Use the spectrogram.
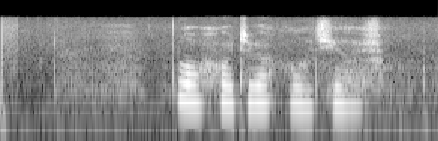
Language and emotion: Russian, sad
